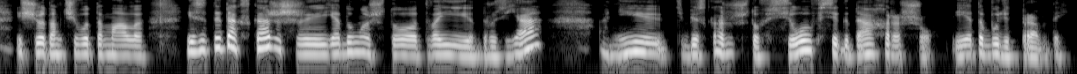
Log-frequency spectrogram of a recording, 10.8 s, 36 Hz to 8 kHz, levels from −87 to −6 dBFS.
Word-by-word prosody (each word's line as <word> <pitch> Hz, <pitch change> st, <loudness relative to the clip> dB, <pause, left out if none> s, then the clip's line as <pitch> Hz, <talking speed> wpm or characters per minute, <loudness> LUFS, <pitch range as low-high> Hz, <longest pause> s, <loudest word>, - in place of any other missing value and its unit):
ещё 175 Hz, 0 st, +3 dB
там 155 Hz, -1 st, 0 dB
чего-то 160 Hz, 0 st, -1 dB
мало". 145 Hz, -2 st, -1 dB, 0.4 s
Если 190 Hz, +2 st, +3 dB
ты 250 Hz, +5 st, +2 dB
так 250 Hz, -4 st, +6 dB
скажешь, 235 Hz, -6 st, +3 dB
и 155 Hz, 0 st, +2 dB
я 165 Hz, +2 st, 0 dB
думаю, 180 Hz, 0 st, -1 dB
что 150 Hz, -1 st, -1 dB
твои 145 Hz, -1 st, -1 dB
друзья, 135 Hz, -, 0 dB, 0.6 s
они 170 Hz, +3 st, 0 dB
тебе 150 Hz, +1 st, -3 dB
скажут, 165 Hz, +4 st, -3 dB
что 140 Hz, -, -4 dB
всё 155 Hz, +9 st, +3 dB
всегда 160 Hz, -5 st, -1 dB
хорошо, 145 Hz, -3 st, -5 dB, 0.2 s
и 135 Hz, -, -6 dB
это 150 Hz, +2 st, +1 dB
будет 135 Hz, -4 st, -2 dB
правдой. 125 Hz, +1 st, -4 dB
155 Hz, 140 wpm, -24 LUFS, 145-175 Hz, 0.6 s, так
